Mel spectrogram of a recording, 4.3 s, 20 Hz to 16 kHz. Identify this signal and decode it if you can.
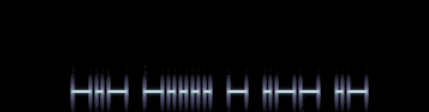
Morse code, heard as a keyed tone, about 20 wpm, 700 Hz. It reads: K6TWA
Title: USA Call Signs - 5 Characters - 20wpm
